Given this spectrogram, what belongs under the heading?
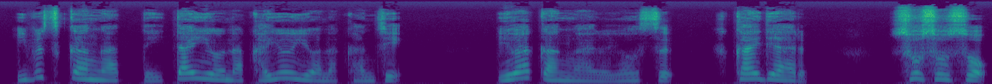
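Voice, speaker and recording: A woman works through a dialect dictionary, reading each entry clearly before slipping into soft, chatty asides. Her voice sits at an ordinary middle pitch, and the recording is dry and close, with no room sound. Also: no echo. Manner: reads entries clearly, then adds soft, chatty asides. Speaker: dialect lesson presenter. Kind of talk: reading dictionary entries aloud and commenting.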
